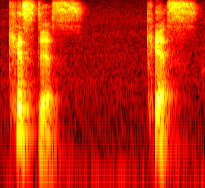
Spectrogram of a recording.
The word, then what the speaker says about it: Quistis: that I learned today it is kiss kiss kiss because there's the cue sound is in Japanese so kissed it that's crap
